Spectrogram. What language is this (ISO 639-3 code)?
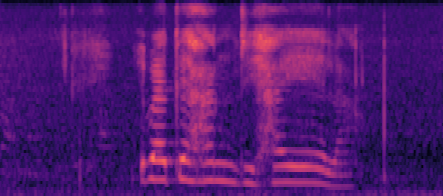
sot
